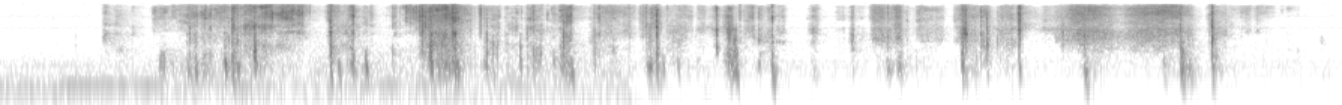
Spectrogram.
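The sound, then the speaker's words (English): Paper tearing and rustling as an envelope is opened, a long run of crisp crackling bursts and rips over several seconds, alone with no voices. “why don't you go ahead and open the envelope?”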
